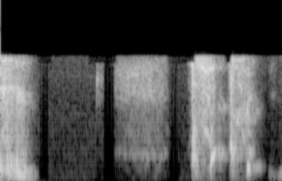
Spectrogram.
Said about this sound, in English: I got a little cough right there, but thank you for bearing with me.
